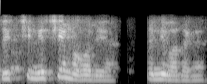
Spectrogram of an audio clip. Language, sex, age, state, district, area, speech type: Sanskrit, male, 60+, Tamil Nadu, Coimbatore, urban, conversation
